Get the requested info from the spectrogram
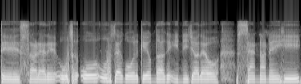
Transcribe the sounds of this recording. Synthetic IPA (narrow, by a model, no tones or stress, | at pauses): t̪eːsaːɽɛːd̪eːʊsoːʊsd̪ɛːkoːlkeːɦʊ̃nd̪aːkeɪnĩːzjaːd̪aːoː | sɛːnãːnəĩːɦiː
